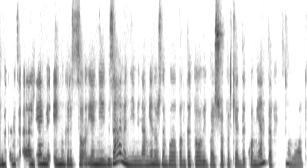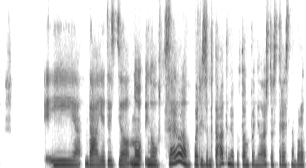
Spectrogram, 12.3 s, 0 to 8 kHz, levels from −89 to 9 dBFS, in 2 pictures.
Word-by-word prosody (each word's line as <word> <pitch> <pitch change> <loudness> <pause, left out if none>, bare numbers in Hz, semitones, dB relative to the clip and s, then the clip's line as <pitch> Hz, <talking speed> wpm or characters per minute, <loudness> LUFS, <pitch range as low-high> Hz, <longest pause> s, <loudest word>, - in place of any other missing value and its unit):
иммиграц 210 +1 0
а, 215 - +1
я 225 0 +2
не 220 -1 +4
имиграцион 205 +2 0
я 210 -3 +2
не 205 0 +5
экзамен 260 - +3
именно, 180 -1 -2
а 180 - -4
мне 200 +3 0
нужно 200 -1 0
было 185 0 -3
подготовить 190 -1 -3
большой 175 +1 0
пакет 175 -1 -8
документов, 190 - -3 0.2
ну 240 -2 -6
вот. 160 -2 -11 1.0
И 195 - +1 0.2
да, 185 -3 +2
я 175 +2 -2
это 190 +1 -2
сделала, 185 -1 -1
но, 210 0 +5
и 205 - +1
но, 200 -2 +4
в 180 - -13
целом, 245 - +3
по 200 - +2
результатам 200 +5 -1
я 205 - +1
потом 195 0 -4
поняла, 180 -1 -4
что 205 0 -5
стресс, 195 0 -6
наоборот, 185 -1 -5
195 Hz, 180 wpm, -23 LUFS, 185-210 Hz, 1.0 s, не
